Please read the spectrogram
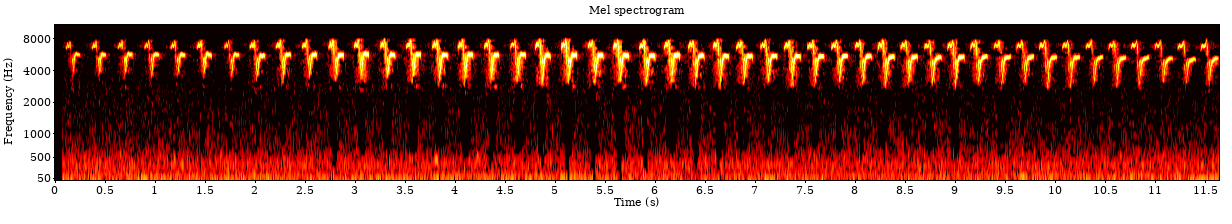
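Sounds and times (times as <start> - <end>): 
bird calling in high sharp downslurred notes: 0.1 - 11.6.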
